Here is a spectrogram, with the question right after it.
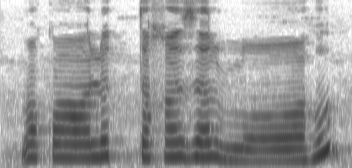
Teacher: یہ دو نقطے والا جو قاف ہے اس کو موٹا ادا کیا جاتا ہے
